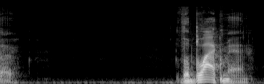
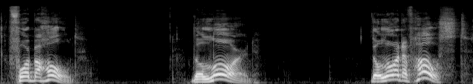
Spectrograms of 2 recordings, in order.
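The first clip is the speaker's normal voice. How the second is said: preaching read; 6 semitones higher than usual. Real, not acted. Preacher booming scripture to the congregation. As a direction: proclaim the verse with force.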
